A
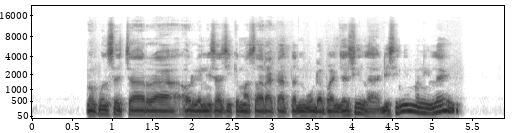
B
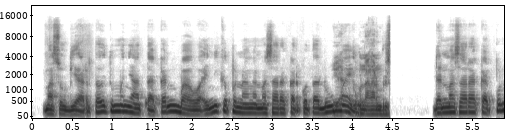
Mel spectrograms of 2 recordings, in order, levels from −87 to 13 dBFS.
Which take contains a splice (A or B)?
B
